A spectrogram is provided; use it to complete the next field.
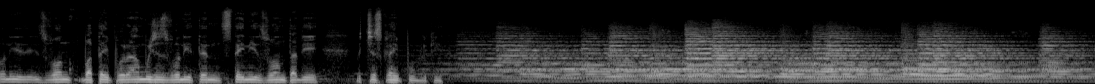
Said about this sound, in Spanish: La campana de Bataiporá sonará igual que la campana de la República Checa.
